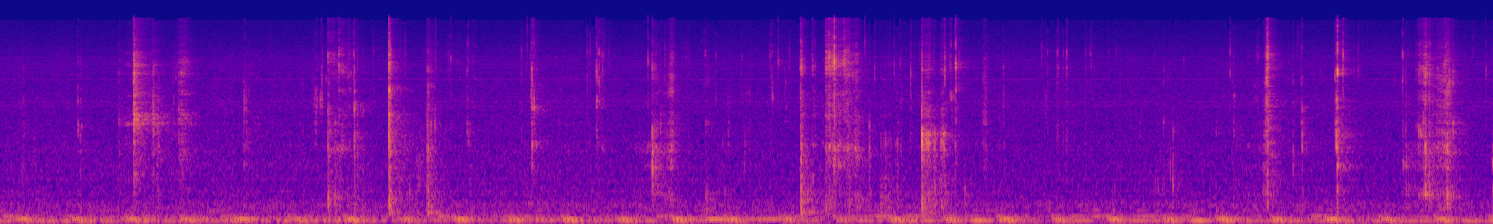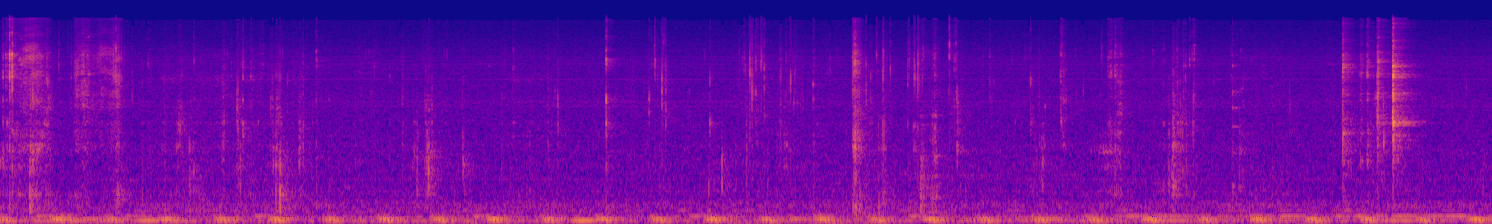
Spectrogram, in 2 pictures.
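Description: Close-miked eating of raw seafood: wet chewing and mouth smacks, with short sharp clicks scattered throughout. A steady low hum runs underneath.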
